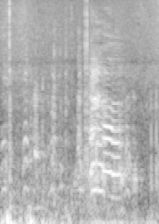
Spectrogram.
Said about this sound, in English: my sister's trying to catch a chicken, that's why you hear that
